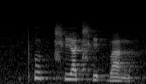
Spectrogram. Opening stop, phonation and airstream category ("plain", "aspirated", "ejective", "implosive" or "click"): aspirated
